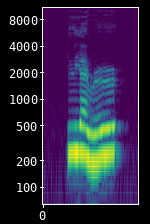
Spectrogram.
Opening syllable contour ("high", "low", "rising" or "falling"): falling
